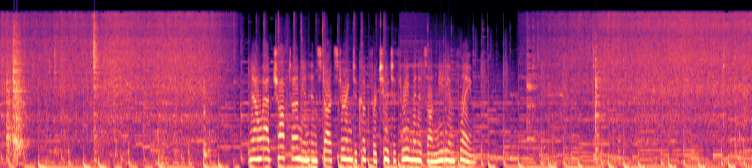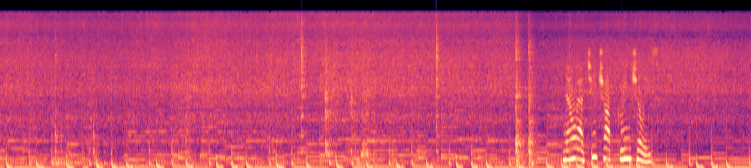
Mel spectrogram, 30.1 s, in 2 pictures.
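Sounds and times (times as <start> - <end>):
vegetables sizzling in hot oil: 0.0 - 4.8, 10.4 - 26.3, 28.2 - 30.0.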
